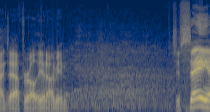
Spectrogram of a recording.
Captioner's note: laughing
